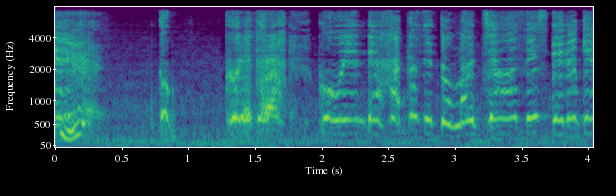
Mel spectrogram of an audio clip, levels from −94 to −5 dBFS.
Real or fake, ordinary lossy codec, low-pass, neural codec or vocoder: fake; none; 7.2 kHz; codec, 16 kHz, 8 kbps, FreqCodec, smaller model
